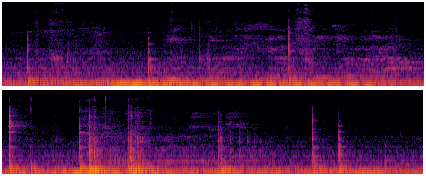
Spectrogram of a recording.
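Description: Wooden spoon stirring sliced strawberries in a metal pan, with soft, scattered knocks of the spoon against the pan.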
